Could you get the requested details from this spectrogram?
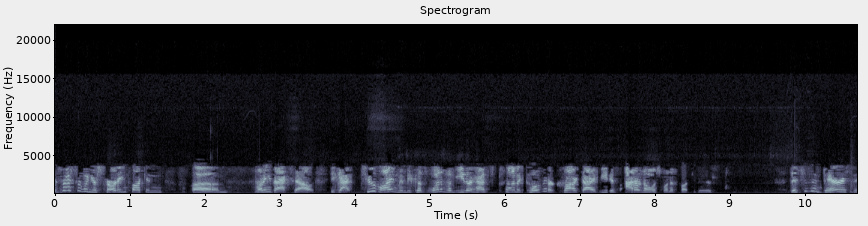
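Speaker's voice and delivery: fuming, exasperated, furious swearing rant. Calling in to rant about a win: furious rant. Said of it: "the most pissed off I've ever been".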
